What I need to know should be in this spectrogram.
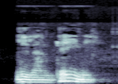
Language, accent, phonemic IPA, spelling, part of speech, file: English, Southern England, /ˌlɪlæŋˈɡeɪni/, lilangeni, noun, LL-Q1860 (eng)-lilangeni.wav
- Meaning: The currency of Eswatini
